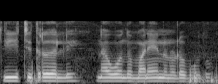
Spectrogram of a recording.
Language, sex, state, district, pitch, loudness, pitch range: Kannada, male, Karnataka, Koppal, 160 Hz, -16 LUFS, 150-165 Hz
